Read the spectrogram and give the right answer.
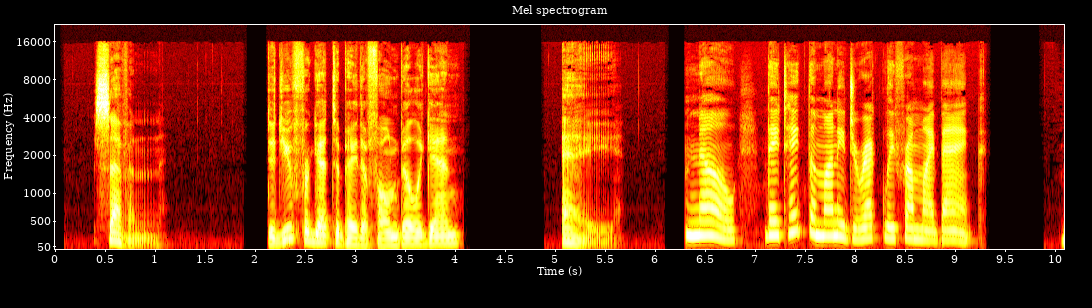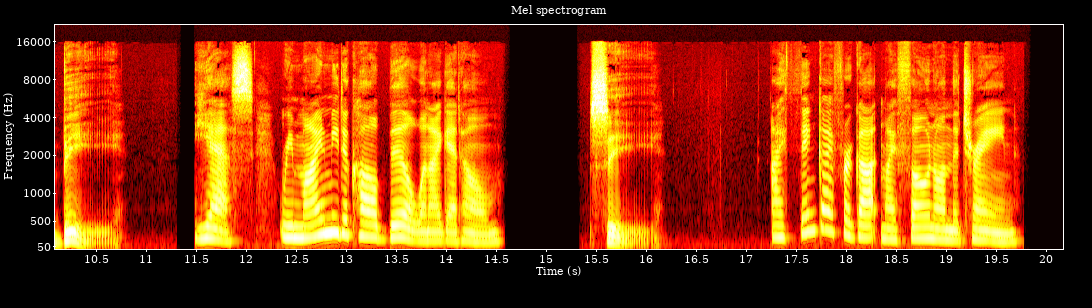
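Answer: A: No, they take the money directly from my bank.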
